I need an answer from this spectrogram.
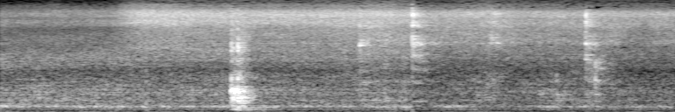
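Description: Pork and onions sizzling steadily in a pot from about a second in, while a spatula stirs them and knocks against the pot about three times, the loudest about two seconds in.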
